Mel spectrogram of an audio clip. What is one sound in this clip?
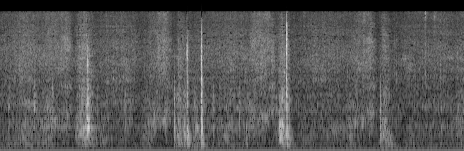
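A crawler bumps and scrapes along inside a pipe, with a hollow echo.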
